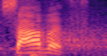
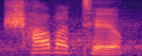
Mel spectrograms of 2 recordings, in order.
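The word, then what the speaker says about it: שבת: 안식일이 사바트. 근데 사실 히브리어 발음은 샤바트입니다. 사바트가 아니고 샤바트예요.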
